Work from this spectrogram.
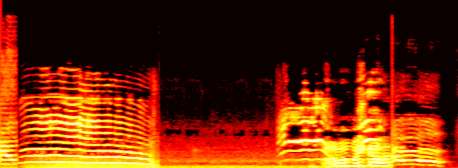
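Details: Domestic cat gives a long, steady meow lasting about two seconds and dipping at the end, then after a pause a burst of wavering, rising and falling yowls mixed with human voices.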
